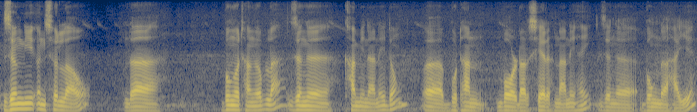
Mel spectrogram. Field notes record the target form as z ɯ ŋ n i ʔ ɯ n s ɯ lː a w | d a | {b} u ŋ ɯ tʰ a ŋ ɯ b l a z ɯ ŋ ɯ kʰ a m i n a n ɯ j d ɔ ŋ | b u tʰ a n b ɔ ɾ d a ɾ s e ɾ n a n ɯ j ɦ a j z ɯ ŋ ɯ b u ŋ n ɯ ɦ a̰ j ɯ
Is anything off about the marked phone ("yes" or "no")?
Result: no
